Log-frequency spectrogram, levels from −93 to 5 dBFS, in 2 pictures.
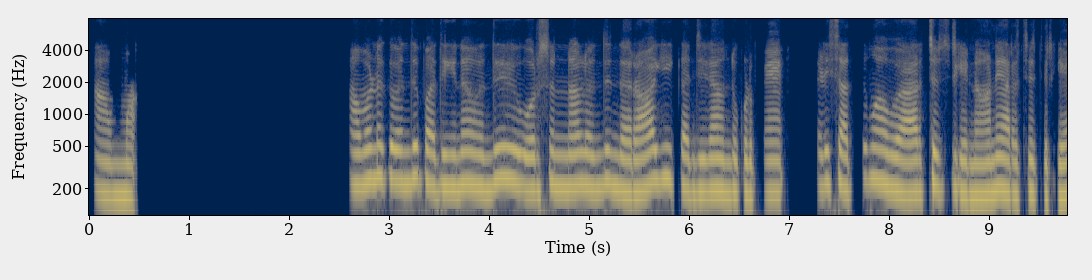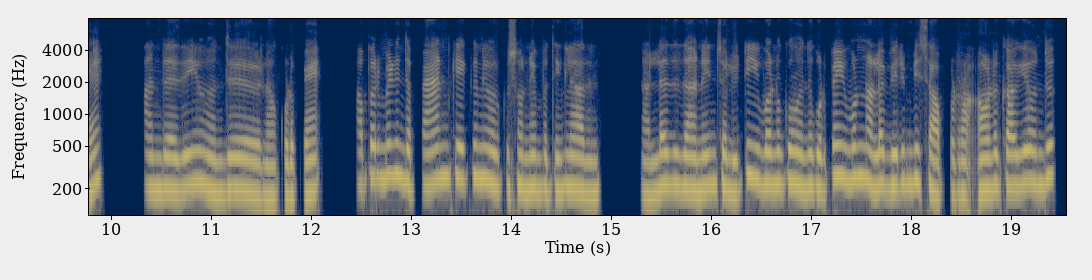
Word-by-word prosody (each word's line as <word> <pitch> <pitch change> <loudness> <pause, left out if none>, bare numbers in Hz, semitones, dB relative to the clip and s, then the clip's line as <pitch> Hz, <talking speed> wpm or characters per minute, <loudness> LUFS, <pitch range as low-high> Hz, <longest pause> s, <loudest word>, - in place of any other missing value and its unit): ஆமா. 170 -1 -1 2.2
அவனுக்கு 240 +3 +1
வந்து 225 +3 +1
பார்த்தீங்கன்னா 210 0 +1
வந்து, 205 +4 0 0.3
ஒரு 195 -1 +1
சில 220 - 0
நாள் 215 +1 +1
வந்து 205 +3 -1
இந்த 195 - +1
ராகி 225 +5 +2
கஞ்சிதான் 190 0 +1
வந்து 185 0 -1
கொடுப்பேன். 180 +1 -3 0.3
இல்லாட்டி 215 +1 -3
சத்து 205 +3 -2
மாவு 220 -4 +2 0.2
அரைச்சு 185 +3 0
வச்சுருக்கேன், 190 -3 -2
நானே 175 +3 +2
அரைச்சு 175 0 -4
வச்சுருக்கேன். 170 +5 -1 0.5
அந்த 200 0 0
இதையும் 215 +2 +1
வந்து 185 +2 +1 0.3
நான் 165 0 -2
கொடுப்பேன். 180 +2 0 0.4
அப்புறமேட்டு 255 +3 0
இந்த 230 - +1
பேன்கேக்குன்னு 245 +2 0
இவருக்கு 210 -1 -1
சொன்னேன் 200 -1 +1
பார்த்தீங்களா? 195 +1 -1
அது 180 - -1 0.5
நல்லது 210 +5 +1
தானேன்னு 200 +2 +2
சொல்லிட்டு 190 +5 0
இவனுக்கும் 220 0 +2
வந்து 210 0 +1
கொடுப்பேன். 255 +6 +1
இவனும் 245 +1 +1
நல்லா 215 0 +3
விரும்பி 225 +2 +1
சாப்பிடுறான். 180 -1 -1
அவனுக்காகவே 205 +3 +2
வந்து 220 +4 +1
205 Hz, 140 wpm, -23 LUFS, 185-225 Hz, 2.2 s, நல்லா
